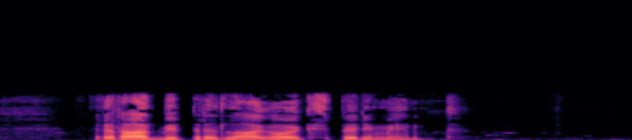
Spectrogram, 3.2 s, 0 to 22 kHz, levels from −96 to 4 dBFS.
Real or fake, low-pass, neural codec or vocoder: real; 7.2 kHz; none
